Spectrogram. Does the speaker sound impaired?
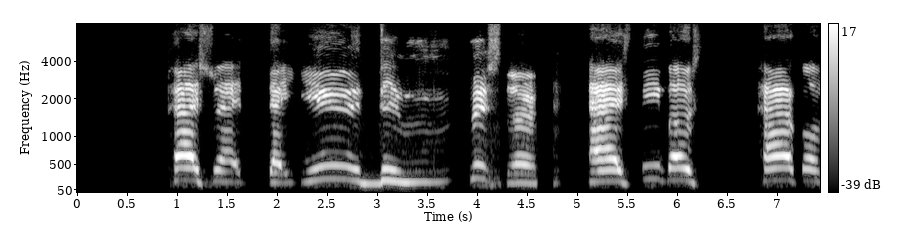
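Yes: cerebral palsy; wheelchair user, not healed; speech impediment, talks really slow, mind thinks faster than can talk.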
